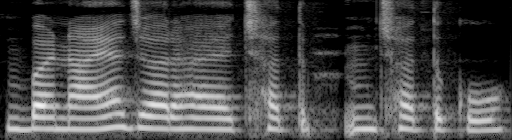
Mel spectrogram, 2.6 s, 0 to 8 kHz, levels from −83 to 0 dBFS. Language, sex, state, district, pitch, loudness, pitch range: Hindi, female, Bihar, West Champaran, 240 Hz, -17 LUFS, 230-245 Hz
